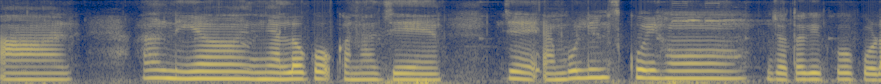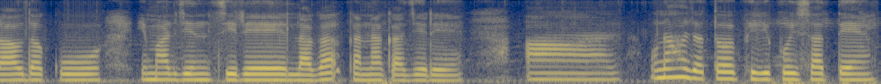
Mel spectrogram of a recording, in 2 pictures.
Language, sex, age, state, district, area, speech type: Santali, female, 18-30, West Bengal, Purba Bardhaman, rural, spontaneous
